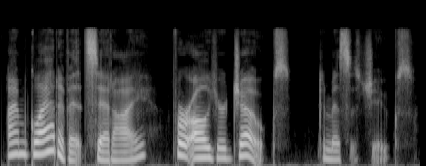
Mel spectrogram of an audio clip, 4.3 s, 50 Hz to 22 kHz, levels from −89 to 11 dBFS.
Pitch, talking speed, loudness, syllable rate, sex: 215 Hz, 195 wpm, -18 LUFS, 4.5 syllables/s, female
